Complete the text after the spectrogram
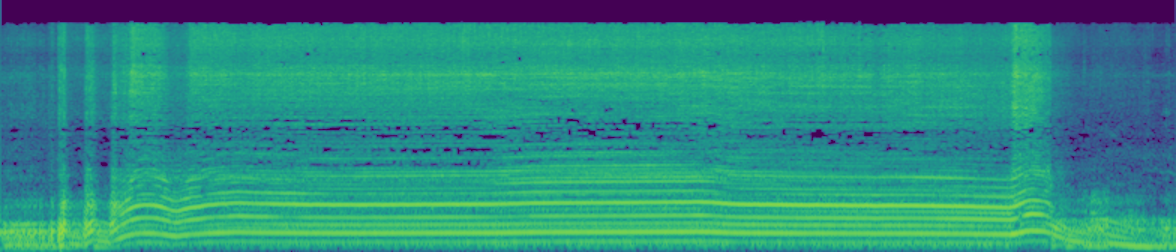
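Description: A motorcycle engine revs high and holds at a steady scream, then drops.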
